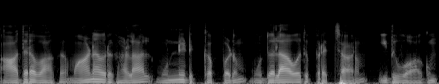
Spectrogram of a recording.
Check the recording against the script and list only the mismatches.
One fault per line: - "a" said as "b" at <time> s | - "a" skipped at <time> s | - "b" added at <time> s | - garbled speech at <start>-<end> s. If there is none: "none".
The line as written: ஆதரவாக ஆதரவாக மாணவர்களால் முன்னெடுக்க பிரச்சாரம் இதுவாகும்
- "ஆதரவாக" skipped at 0.7 s
- "படும் முதலாவது" added at 2.2 s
